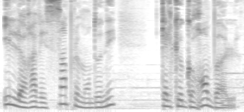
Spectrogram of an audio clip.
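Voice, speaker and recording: A woman reading a children's novel aloud in a measured, even storytelling manner. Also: deep voice, faint music behind. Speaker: narrator. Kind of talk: audiobook narration.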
